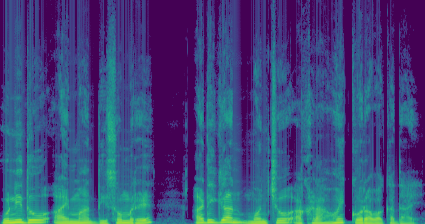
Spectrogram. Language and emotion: Santali, neutral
